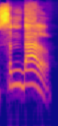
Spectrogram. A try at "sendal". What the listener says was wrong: Sendal. Nah, tuh kan Pak, sendal berarti Bapak nggak mantul tuh huruf lamnya. Kenapa dia bisa mantul ketika kita baca alhamdu? Karena tadi Pak, ujung lidah kita dilepaskan, harusnya mah diikat lakban. Ya, kalau masih kurang lakban pakai itu karet. Masih kurang pakai kawat.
